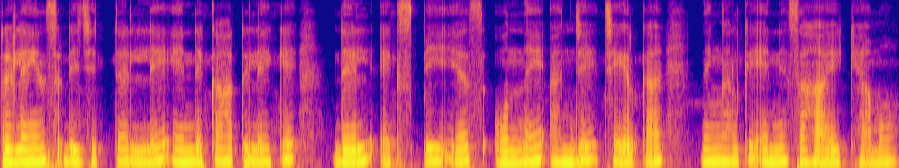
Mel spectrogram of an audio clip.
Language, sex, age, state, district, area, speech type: Malayalam, female, 30-45, Kerala, Thiruvananthapuram, rural, read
